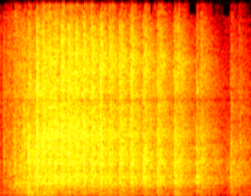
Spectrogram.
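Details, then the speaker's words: Toro self-propelled push mower with blown-up engine, pulled over by the cord: fast even clatter with no compression puffs; no compression and rod knock, blown rod, engine toast. "Damn, no compression. Sounds like it's got rod knock. So yeah, that motor's toast."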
